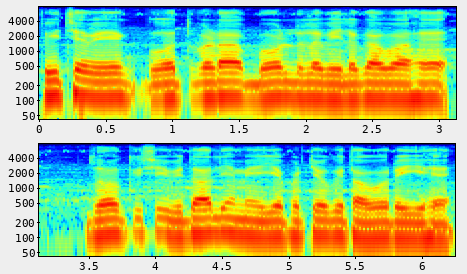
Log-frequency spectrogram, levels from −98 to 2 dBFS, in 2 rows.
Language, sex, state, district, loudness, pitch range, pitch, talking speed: Hindi, male, Rajasthan, Bikaner, -15 LUFS, 110-120 Hz, 115 Hz, 180 wpm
